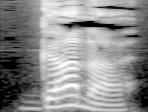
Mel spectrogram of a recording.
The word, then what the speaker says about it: going to: future for example I'm going to spend more time with my family I'm not going to work so much in spoken English going to is often pronounced gonna I'm gonna spend more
